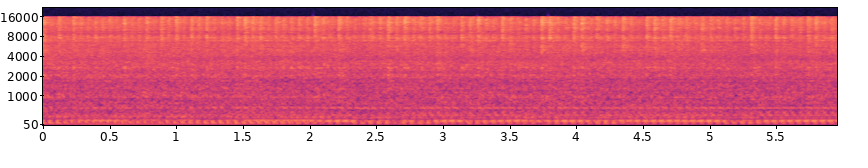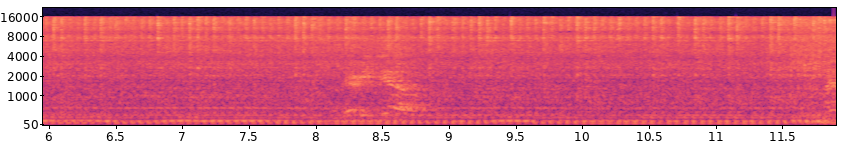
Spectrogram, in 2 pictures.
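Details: 1975 Honda CB125S, barn-stored, first start in 15 years: small single thumping at a low, fairly steady idle with a slightly uneven beat; it runs but still needs timing and tuning adjustment.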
